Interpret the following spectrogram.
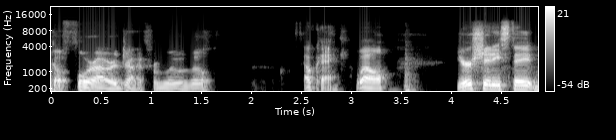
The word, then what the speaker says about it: Louisville: I think you were like Louisville.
